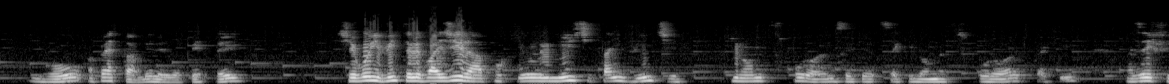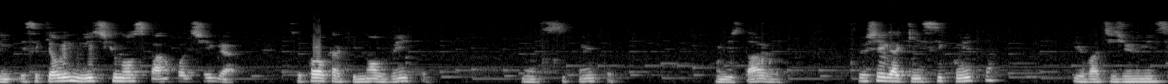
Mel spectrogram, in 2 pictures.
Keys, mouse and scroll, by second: 1.3 w, 19.3-20.2 typing.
